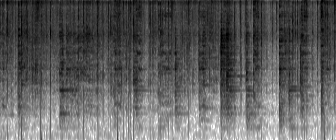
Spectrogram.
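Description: Chana dal, cumin and dried red chilies fry in oil with a soft, crackling sizzle, scraping stirring and occasional light clicks, fairly faint and with no speech.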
